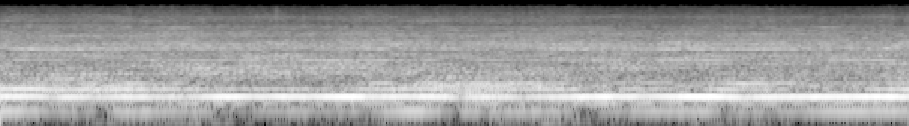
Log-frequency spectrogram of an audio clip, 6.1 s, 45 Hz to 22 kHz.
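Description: Hoover Junior 119 upright bag vacuum cleaner running steadily with a constant motor hum as it is pushed back and forth over carpet.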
